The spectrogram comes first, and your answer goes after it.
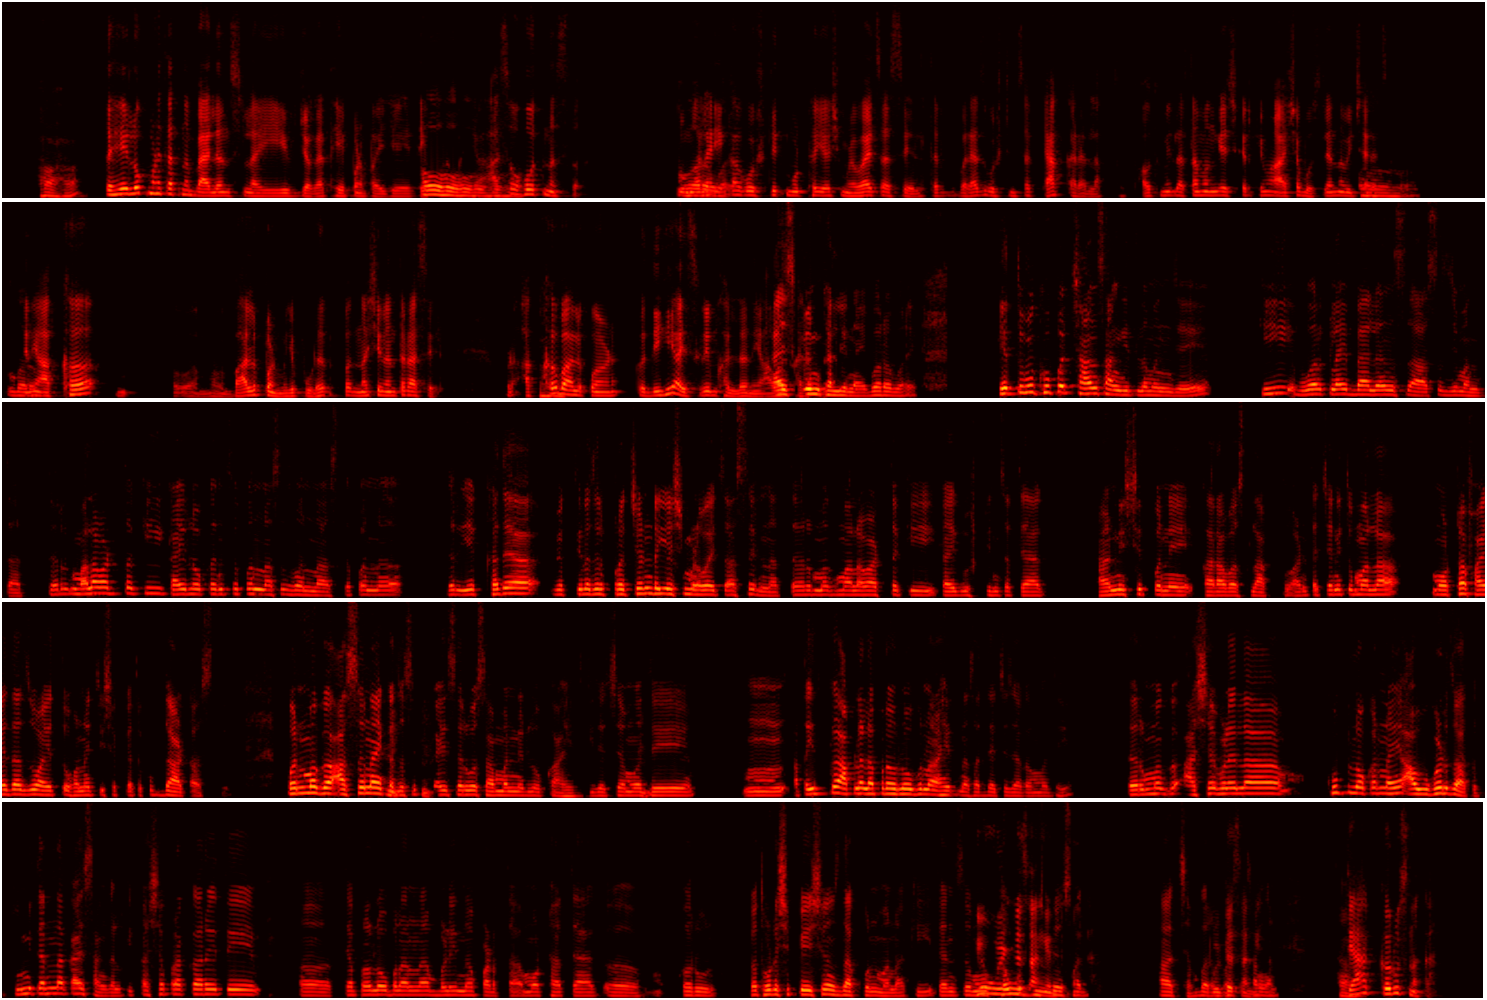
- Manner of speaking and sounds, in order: in English: "बॅलन्स लाईफ"; other background noise; tapping; in English: "वर्क लाईफ बॅलन्स"
- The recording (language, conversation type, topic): Marathi, podcast, थोडा त्याग करून मोठा फायदा मिळवायचा की लगेच फायदा घ्यायचा?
